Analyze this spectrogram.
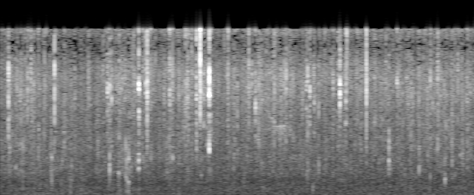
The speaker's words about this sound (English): And the drip, and the roll, and the drip. December rain.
